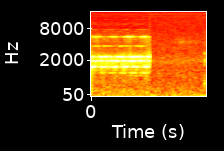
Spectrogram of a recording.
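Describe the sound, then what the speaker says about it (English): A telephone rings once, a bright electronic bell tone lasting about half a second, then stops, leaving faint room hiss; moderately quiet and alone. "Apologize for the phone ringing."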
